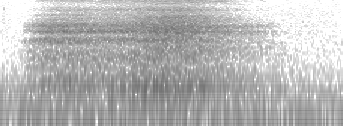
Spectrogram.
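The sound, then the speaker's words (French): A slow inhalation during a guided relaxation exercise, heard alone as one soft, airy intake of breath that swells and fades over about a second, faint and steady. “Inspiration.”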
